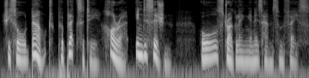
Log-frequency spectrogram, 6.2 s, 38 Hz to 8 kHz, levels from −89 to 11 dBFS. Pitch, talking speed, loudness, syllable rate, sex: 130 Hz, 115 wpm, -18 LUFS, 4.2 syllables/s, male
